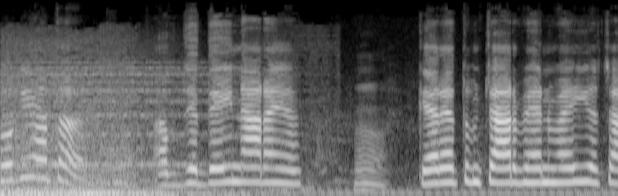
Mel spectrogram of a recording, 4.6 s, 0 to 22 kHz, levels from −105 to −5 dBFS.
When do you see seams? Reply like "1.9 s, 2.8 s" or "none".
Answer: none

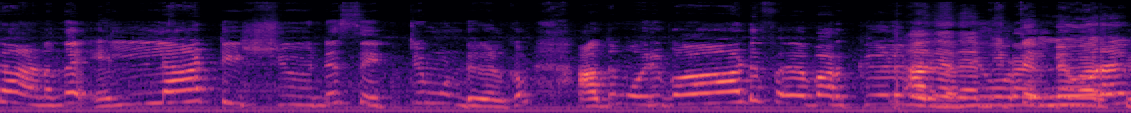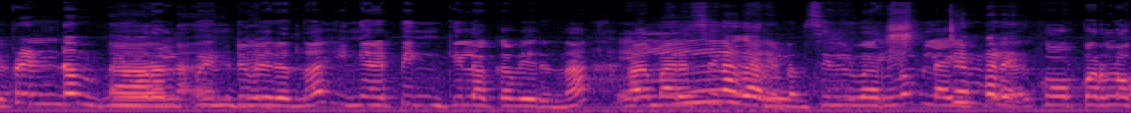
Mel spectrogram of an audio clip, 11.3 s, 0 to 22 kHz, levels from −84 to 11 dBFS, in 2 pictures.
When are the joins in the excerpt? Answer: none

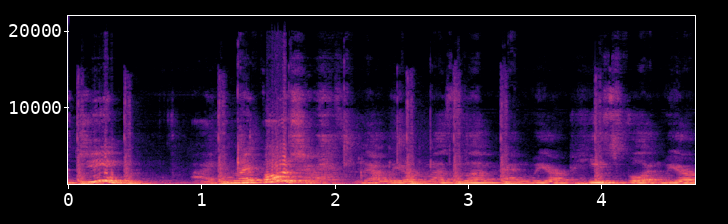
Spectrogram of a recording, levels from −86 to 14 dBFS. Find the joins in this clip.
2.1 s

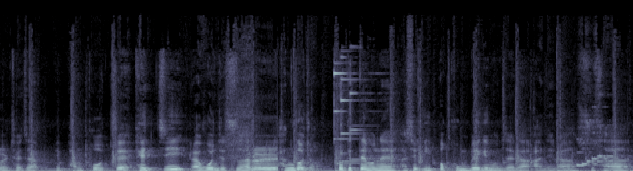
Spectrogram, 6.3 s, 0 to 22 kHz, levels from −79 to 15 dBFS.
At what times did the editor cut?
1.3 s, 2.8 s

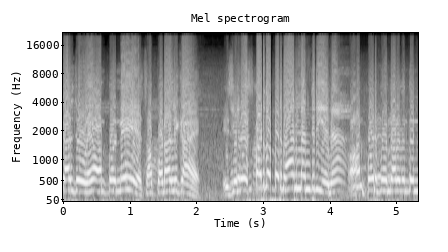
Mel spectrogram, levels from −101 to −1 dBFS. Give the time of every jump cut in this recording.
none

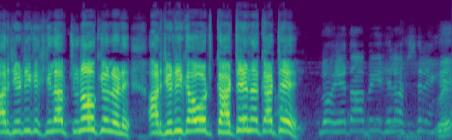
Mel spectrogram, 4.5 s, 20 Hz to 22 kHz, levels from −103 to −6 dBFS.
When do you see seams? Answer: none

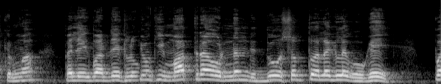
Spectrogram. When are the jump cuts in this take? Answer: 1.4 s

